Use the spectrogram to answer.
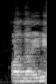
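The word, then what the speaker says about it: قضاء: Jadi yang benar itu bacanya kitabu adabil Qadai' bukan kitabu adabil Qi.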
